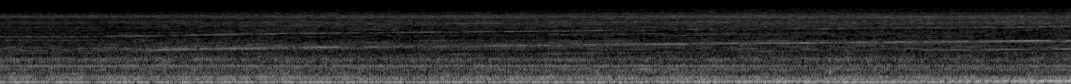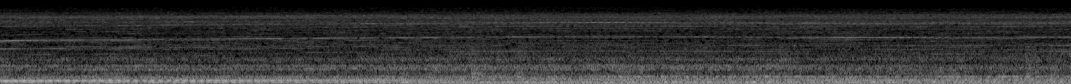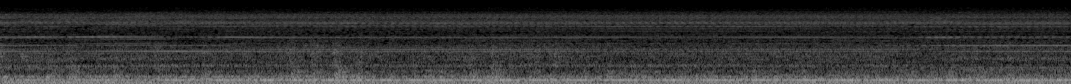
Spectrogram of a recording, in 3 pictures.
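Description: Luxor WM 1042 front-loading washing machine spinning up: the motor's whine climbs steadily in pitch over about fifteen seconds as the drum gathers speed, then holds steady at spin speed over a low hum.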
